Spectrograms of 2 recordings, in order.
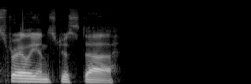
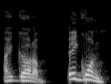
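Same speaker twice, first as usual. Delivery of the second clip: excited; 8 semitones higher, 5 dB louder than usual. Real, not acted. Excited fishing catch.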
